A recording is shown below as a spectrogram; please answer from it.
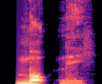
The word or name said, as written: mockney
